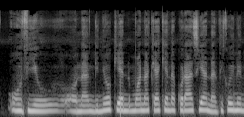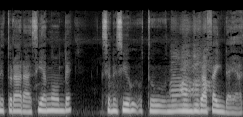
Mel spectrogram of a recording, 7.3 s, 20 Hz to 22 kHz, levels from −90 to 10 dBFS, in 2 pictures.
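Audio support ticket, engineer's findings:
Small skip in speech at 1.81–1.84 s. About 28 ms of audio missing, waveform jumps across the gap. Overlap between stream segments at a segment boundary (2.0 s segments). Player trims timestamp overlap, discarding sound that was never duplicated. Unlike a dropout, no silence is inserted. Unlike a buffer underrun, nothing repeats or stutters. Single event, not periodic. Check segmenter timestamps and player overlap-trim logic.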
